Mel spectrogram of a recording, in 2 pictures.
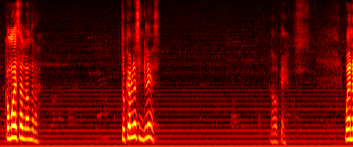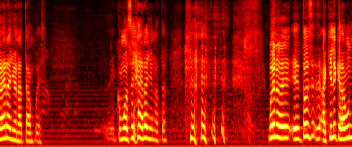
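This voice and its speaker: Brief: male church teacher with a high voice, casual and conversational, reading verses to a congregation and checking in with them often. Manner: keeps checking in with listeners, asking "right?"; reads scripture aloud and then comments on it. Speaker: Bible study teacher. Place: church in California.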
